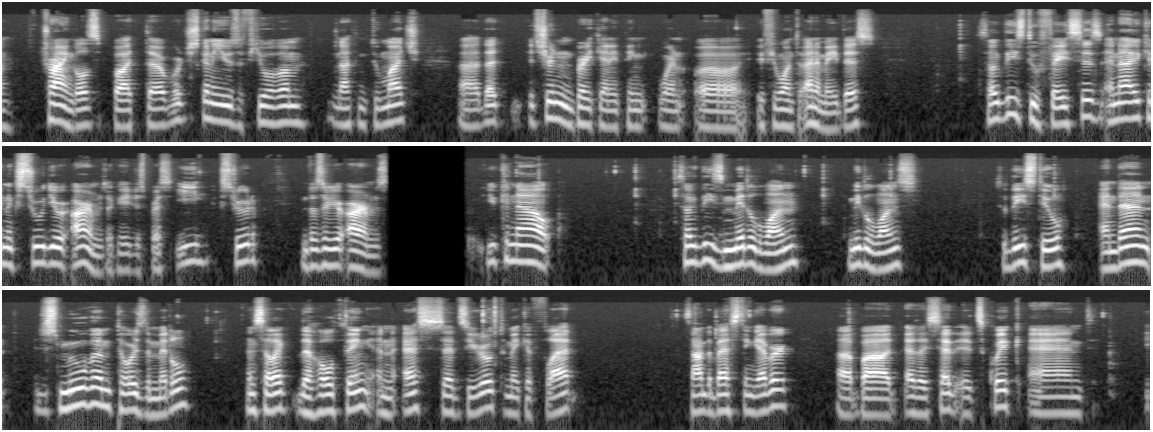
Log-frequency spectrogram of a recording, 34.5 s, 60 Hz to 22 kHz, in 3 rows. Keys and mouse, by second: 6.5 KP_1, 7.6-10.2 drag, 8.0 g, 9.2 ctrl+z, 11.9 KP_1, 12.5 e, 13.8-15.7 drag, 14.1 g, 15.7 z, 16.4 ctrl+Tab, 16.7 click, 17.2-17.9 drag, 20.6 z, 23.3 KP_1, 23.8 g, 25.1-27.0 drag, 25.3 z, 25.6 c, 26.8 z, 27.3 s, 30.2 z, 30.5 c, 31.8 middle click.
